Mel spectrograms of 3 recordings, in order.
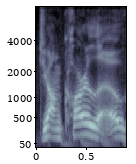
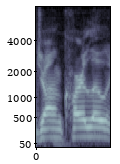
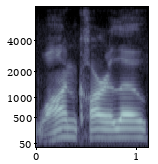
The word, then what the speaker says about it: Giancarlo: He confirmed this when he said, "No one could pronounce it right. Everyone thought it was two words. Giancarlo, Juancarlo, Giancarlo. You have seven periods in school, so seven times a day. No, that's not the name."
